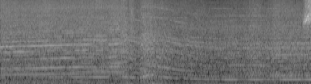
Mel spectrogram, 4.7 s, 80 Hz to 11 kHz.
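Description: BMW race car engines in a 1990s classic endurance racing sim, a steady high-pitched drone with a rising whine, a mid-clip pass and shifting pitch, loud and continuous with no talking.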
